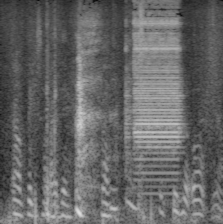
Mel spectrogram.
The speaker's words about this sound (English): pushes the buzzer at the door under the archway, but it's the height of COVID and we're uninvited guests trying to get in.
